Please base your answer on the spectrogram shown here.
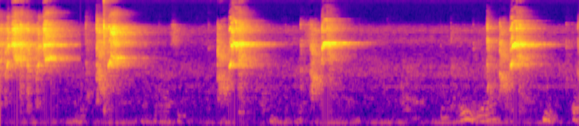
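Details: Monk parakeet mimicking Mandarin speech at home, phrases such as 'stop talking': strained, high, rasping syllables in several separate bursts, with a faint low warbling voice in the background.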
